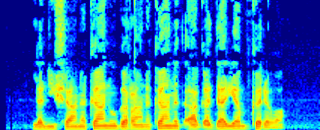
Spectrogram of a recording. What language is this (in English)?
Central Kurdish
